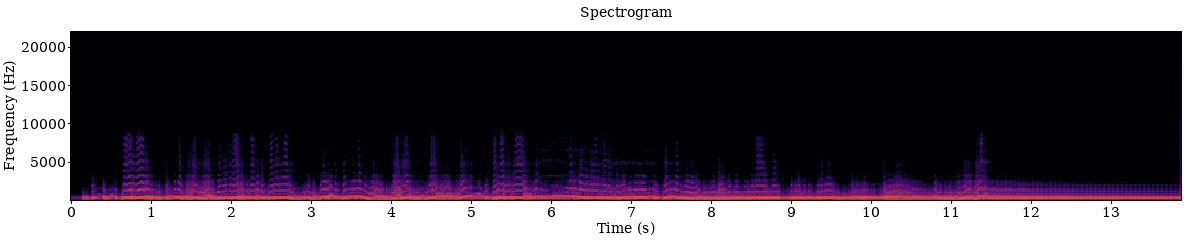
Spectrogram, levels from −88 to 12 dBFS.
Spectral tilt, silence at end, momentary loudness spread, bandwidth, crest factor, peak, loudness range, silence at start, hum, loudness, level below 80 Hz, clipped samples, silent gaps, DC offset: -7 dB/octave; 0 s; 3 LU; 8.6 kHz; 10 dB; -26 dBFS; 1 LU; 0.15 s; none; -35 LUFS; -78 dBFS; under 0.1%; none; under 0.1%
